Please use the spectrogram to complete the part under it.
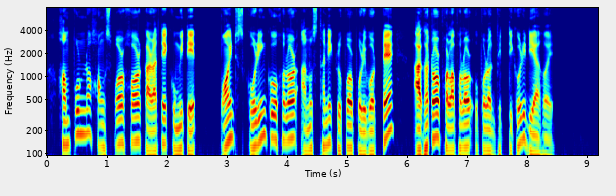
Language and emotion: Assamese, neutral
